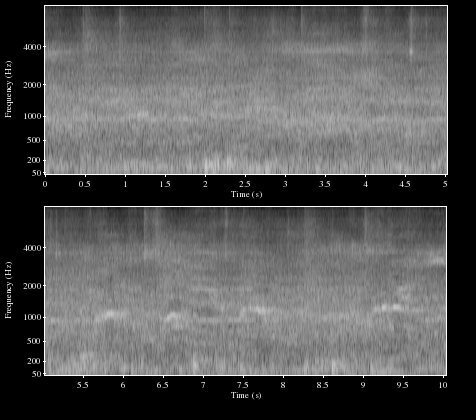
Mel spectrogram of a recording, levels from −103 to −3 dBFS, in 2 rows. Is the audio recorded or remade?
remade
